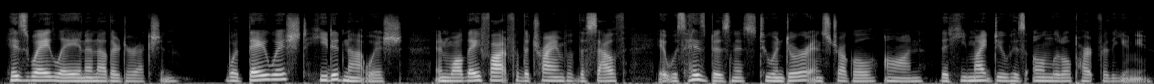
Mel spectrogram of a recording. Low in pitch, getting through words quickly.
No: medium, 165 Hz; fast, 225 wpm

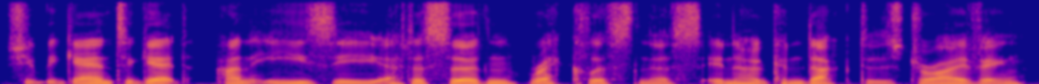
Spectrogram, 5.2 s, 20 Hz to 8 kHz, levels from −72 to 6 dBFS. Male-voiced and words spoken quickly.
No: male; average, 150 wpm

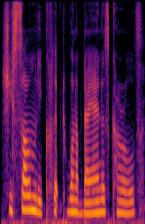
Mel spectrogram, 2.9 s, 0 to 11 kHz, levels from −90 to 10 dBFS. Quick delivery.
No: average, 145 wpm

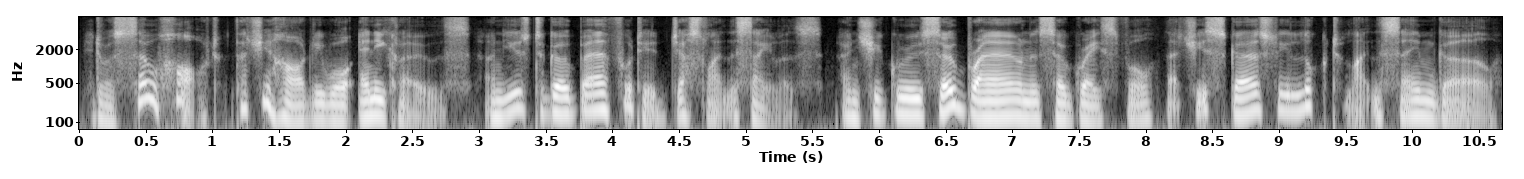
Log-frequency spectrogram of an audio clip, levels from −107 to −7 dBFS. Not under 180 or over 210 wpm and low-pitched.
Yes: average, 195 wpm; low, 130 Hz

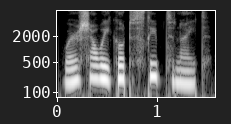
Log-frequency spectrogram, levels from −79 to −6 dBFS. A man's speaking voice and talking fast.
No: female; fast, 305 wpm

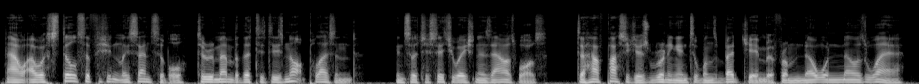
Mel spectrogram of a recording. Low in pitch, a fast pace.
Yes: low, 100 Hz; fast, 215 wpm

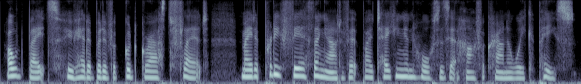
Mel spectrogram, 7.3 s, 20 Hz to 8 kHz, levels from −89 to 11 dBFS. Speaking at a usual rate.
No: fast, 250 wpm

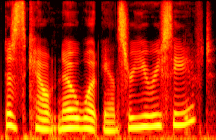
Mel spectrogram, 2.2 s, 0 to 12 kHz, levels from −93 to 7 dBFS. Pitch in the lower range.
No: high, 220 Hz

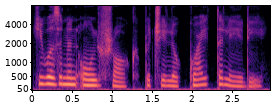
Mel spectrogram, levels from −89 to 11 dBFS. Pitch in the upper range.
Yes: high, 195 Hz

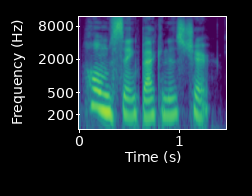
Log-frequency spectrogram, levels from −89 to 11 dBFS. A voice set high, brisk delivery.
Yes: high, 210 Hz; fast, 245 wpm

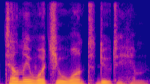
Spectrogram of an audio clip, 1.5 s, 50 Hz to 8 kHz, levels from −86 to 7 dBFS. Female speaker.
No: male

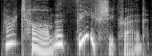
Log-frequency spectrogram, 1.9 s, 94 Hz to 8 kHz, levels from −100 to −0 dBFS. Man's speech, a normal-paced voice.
Yes: male; average, 190 wpm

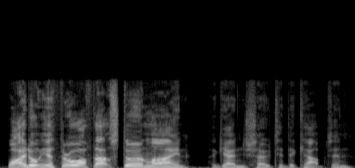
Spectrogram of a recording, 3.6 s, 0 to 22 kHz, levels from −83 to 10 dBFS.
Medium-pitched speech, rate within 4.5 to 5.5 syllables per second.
Yes: medium, 150 Hz; 4.7 syllables/s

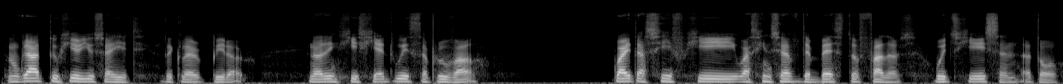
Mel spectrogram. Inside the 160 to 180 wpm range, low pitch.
Yes: average, 165 wpm; low, 120 Hz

